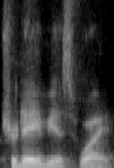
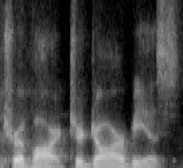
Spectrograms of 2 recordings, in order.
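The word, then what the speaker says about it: Tre'Davious White: win the super bowl if i could say his name properly without stumbling all over it tridevious white okay i had to do that i think i said trevor darvius yeah so his injury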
